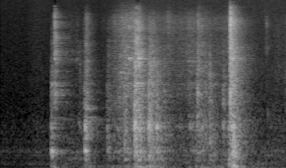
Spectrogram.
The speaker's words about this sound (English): All right, I'm going to place the basket back in to the fryer.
